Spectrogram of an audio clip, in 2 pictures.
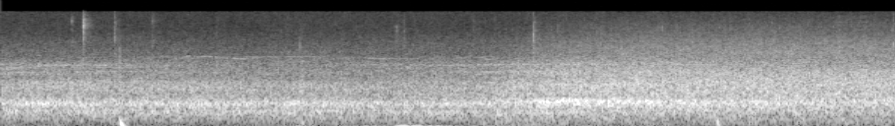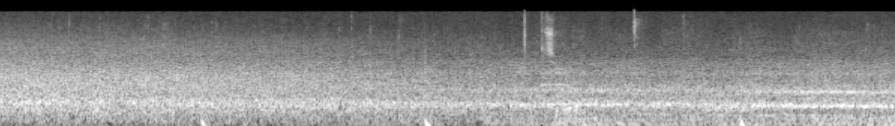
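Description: A football is kicked with dull thumps.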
